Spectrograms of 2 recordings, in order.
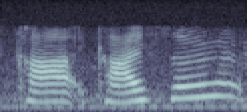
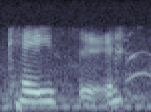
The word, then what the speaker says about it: Kaiser: Yes, some student will say, "Your name is Kaiser, Kaiser." No, it's Kaiser.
